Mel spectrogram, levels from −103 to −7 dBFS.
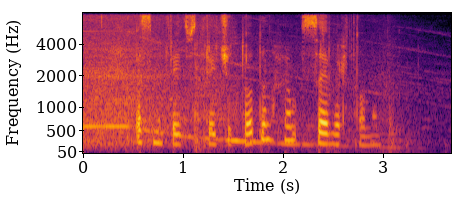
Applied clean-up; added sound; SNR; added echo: none; Engine; 8 dB; none.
